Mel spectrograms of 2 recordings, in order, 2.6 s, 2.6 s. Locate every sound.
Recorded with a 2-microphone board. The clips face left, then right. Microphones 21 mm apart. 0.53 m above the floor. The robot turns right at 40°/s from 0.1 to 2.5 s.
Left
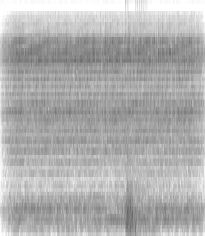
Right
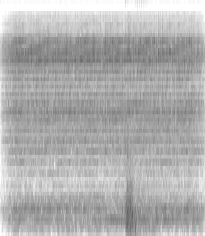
1.6 s a thud: 15° right (ahead or behind), 0.7 m; by 1.9 s 25° right (ahead or behind), 0.7 m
